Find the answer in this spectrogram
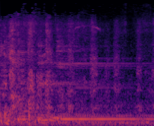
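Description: A dog panting rapidly right against the microphone.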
